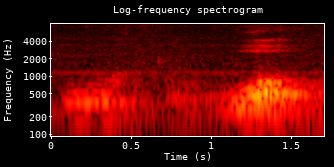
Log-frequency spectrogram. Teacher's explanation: La primera O del alfabeto islandés se pronuncia un poquito como en ruso, wo, como si tuviera una pequeña U adelante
